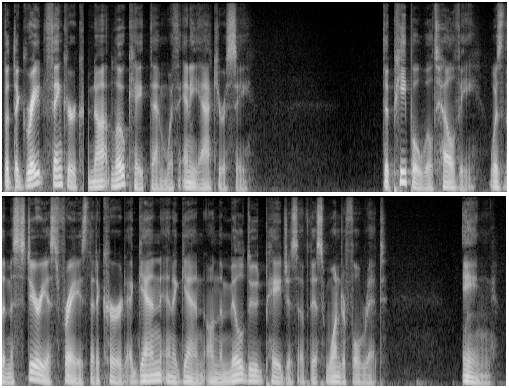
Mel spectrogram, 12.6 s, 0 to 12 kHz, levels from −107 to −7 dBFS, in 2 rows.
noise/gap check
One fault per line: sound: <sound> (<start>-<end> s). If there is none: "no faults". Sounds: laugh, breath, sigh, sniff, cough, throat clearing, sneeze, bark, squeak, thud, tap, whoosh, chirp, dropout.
sound: dropout (1.0-1.1 s)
